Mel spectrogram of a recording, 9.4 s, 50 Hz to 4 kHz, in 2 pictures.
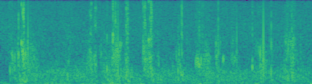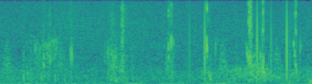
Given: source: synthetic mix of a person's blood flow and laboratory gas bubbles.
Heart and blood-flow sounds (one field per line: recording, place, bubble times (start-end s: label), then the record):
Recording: Doppler ultrasound of blood flow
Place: subclavian vein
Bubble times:
0.10-0.57 s: bubbles
0.92-1.06 s: bubbles
1.32-1.99 s: bubbles
2.13-2.45 s: bubbles
2.56-2.78 s: bubbles
2.91-3.17 s: bubbles
3.21-3.42 s: bubbles
3.45-3.55 s: bubbles
3.75-4.10 s: bubbles
4.24-4.53 s: bubbles
5.00-5.58 s: bubbles
5.62-5.83 s: bubbles
6.22-6.71 s: bubbles
7.15-7.31 s: bubbles
7.71-7.94 s: bubbles
8.33-8.79 s: bubbles
9.04-9.21 s: bubbles
9.27-9.31 s: bubbles
From the record:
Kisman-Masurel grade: 242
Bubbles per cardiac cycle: several, 3 to 8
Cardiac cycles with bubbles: 100%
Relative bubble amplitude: moderate (0.250 to 0.450)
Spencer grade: 3 (all of the cardiac periods contain showers or single bubble signals, but not dominating or overriding the cardiac motion signals)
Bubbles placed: anywhere in the cardiac cycle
